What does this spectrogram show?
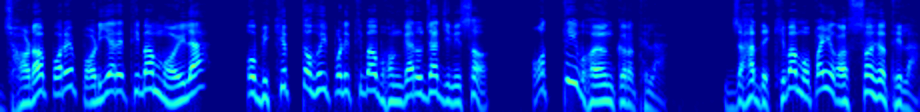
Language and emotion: Odia, disgusted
